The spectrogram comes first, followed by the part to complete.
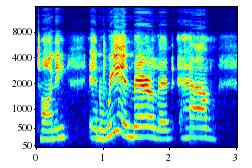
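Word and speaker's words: Taney: tawny it's spelled ta n ey but it's pronounced Tony and we in Maryland have the distinction of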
